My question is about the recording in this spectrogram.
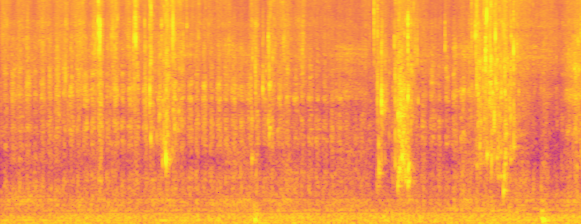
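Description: Husky panting steadily, with brief splashes and sloshes of bathwater now and then as a hand scrubs her.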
